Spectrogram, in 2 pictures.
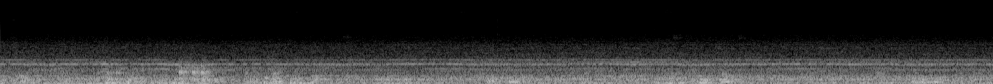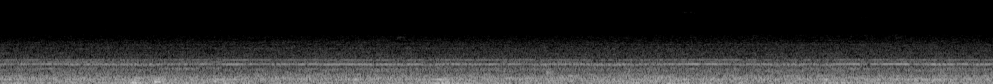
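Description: Electric multiple-unit commuter train running: a steady rumble with a steady high hum over it.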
